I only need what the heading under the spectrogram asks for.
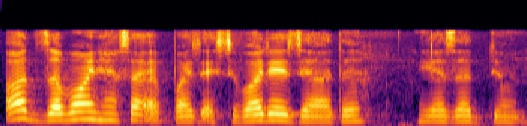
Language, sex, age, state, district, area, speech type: Kashmiri, female, 18-30, Jammu and Kashmir, Baramulla, rural, spontaneous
